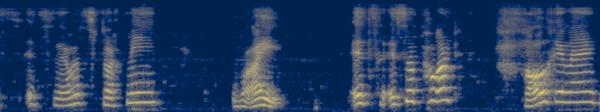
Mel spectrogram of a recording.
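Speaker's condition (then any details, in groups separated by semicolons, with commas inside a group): Encephalitis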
